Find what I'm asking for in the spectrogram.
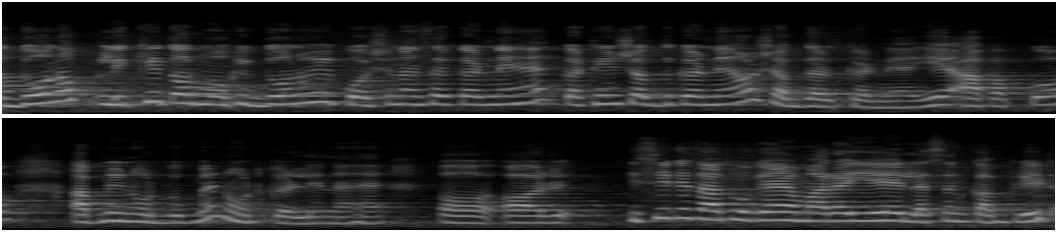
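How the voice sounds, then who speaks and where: A woman's voice: high-pitched, fairly bright tone, long reverb tail, slight background noise. A woman teacher going patiently through a textbook lesson for young students, step by step, slipping English words into her explanations.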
